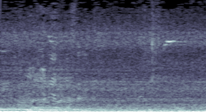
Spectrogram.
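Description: A live band's final chord held and ringing out: one steady low note with overtones that slowly fades, with voices over it.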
